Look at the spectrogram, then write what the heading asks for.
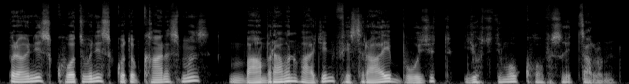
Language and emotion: Kashmiri, fearful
